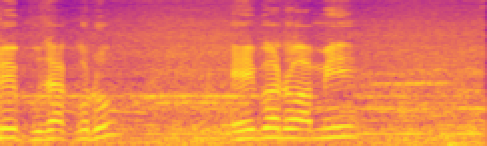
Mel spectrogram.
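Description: A man speaking in two short stretches, into a cluster of press microphones, over a steady background hum.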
